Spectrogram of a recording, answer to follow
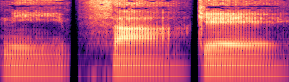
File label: "nithake", concat syllables; Affixing experiment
